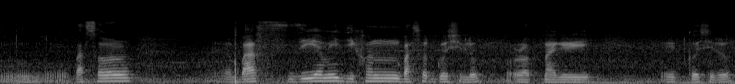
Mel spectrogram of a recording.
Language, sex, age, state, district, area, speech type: Assamese, male, 30-45, Assam, Golaghat, urban, spontaneous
